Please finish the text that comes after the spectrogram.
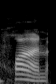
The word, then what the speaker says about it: Juan: The letter J in Spanish is how they make our H sound. The names Jose and Juan are spelled with J's because that's when they use the H sound.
